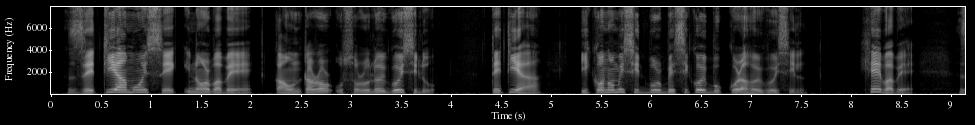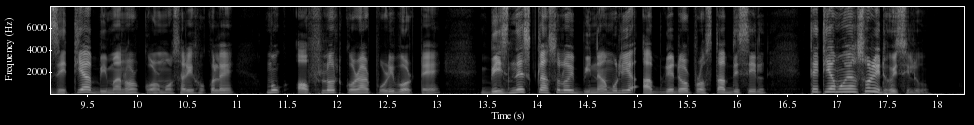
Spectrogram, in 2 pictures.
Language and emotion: Assamese, surprised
